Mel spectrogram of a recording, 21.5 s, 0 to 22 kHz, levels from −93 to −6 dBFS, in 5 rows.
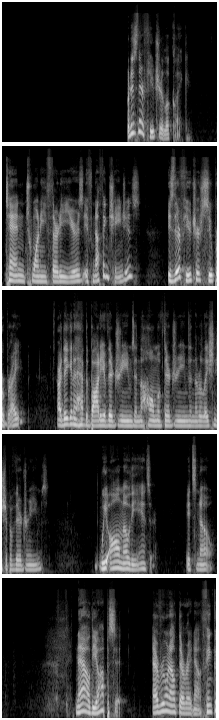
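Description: The clip opens in dead silence: from the very start until about 2.52 s there is nothing at all, not even room tone, because the dropout is already under way when the audio begins. That flat silence is the signature of an audio dropout to silence, most likely from the input being lost for a moment while the recorder kept writing empty samples. The speech then arrives abruptly, and whatever came before it is simply gone. Past that point the Opus compression at 24 kbps leaves only light codec colouring on the voice.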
